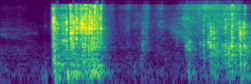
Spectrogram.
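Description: Tarot cards being shuffled during a live reading, a loud riffling burst followed by softer continuing shuffles, close and with no speech.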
